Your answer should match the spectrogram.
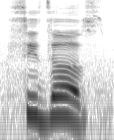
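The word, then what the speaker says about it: scissors: Example देखें, सीजर्स, तो यहाँ पे एस की आवाज़ आई है, सी जो है खामोश है, इसकी आवाज़ नहीं आनी है।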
